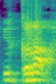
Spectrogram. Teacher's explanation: اقرا حمزہ ساکنہ کے پڑھنے میں جھٹکا ہوتا ہے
